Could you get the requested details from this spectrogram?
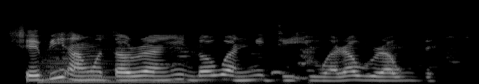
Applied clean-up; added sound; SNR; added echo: classical method log-MMSE.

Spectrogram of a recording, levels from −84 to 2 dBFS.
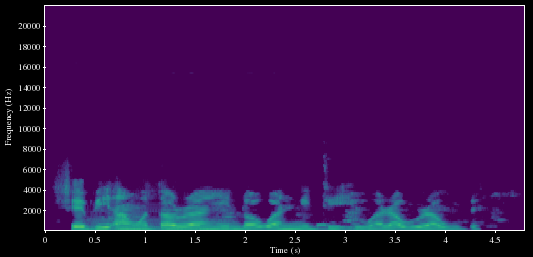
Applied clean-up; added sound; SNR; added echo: none; Electric guitar / Strum; 18 dB; none.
